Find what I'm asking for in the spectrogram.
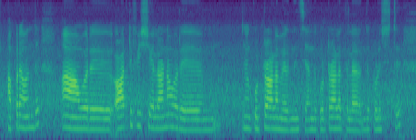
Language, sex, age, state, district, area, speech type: Tamil, female, 45-60, Tamil Nadu, Sivaganga, urban, spontaneous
